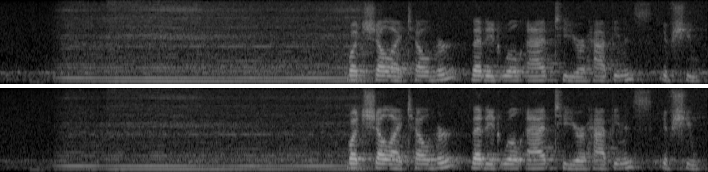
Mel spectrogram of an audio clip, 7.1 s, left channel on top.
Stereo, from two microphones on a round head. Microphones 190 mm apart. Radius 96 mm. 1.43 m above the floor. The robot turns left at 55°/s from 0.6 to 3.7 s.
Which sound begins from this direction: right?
A woman speaking, at 3.5 s.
